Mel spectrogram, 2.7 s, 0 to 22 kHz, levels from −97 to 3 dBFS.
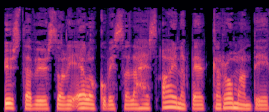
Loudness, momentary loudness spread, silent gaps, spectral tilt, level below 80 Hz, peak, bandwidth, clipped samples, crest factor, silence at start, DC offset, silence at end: -20 LUFS; 4 LU; none; -6 dB/octave; -60 dBFS; -2 dBFS; 16.5 kHz; under 0.1%; 16 dB; 0.05 s; under 0.1%; 0 s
